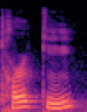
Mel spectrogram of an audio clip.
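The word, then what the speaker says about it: Turkey: 터키. 키가 아니라 끼입니다.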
